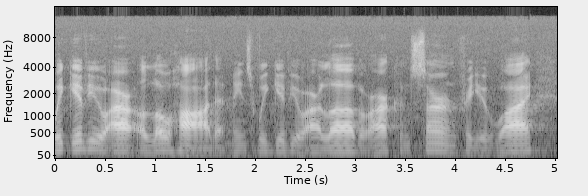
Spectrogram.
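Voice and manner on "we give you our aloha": plain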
